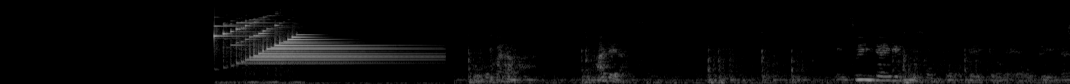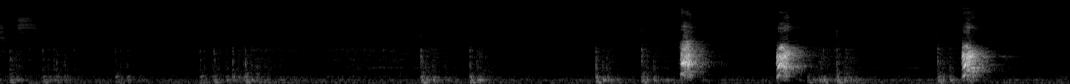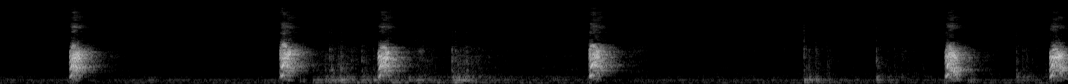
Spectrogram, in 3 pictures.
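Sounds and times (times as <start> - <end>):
dog barking: 17.5 - 18.9, 20.3 - 20.8, 22.1 - 22.6, 24.2 - 24.6, 25.2 - 25.6, 27.3 - 27.8, 30.8 - 31.3.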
